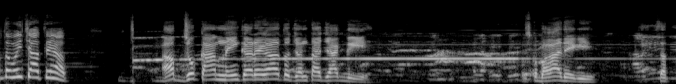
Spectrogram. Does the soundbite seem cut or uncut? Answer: cut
